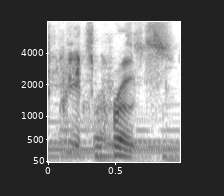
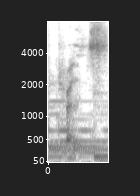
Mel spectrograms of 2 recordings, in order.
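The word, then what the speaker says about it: Crotz: I thought you said Crux the first time. That's what I'm making sure. I'm sorry, it's Krotz. I'm sorry, it's Krotz.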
